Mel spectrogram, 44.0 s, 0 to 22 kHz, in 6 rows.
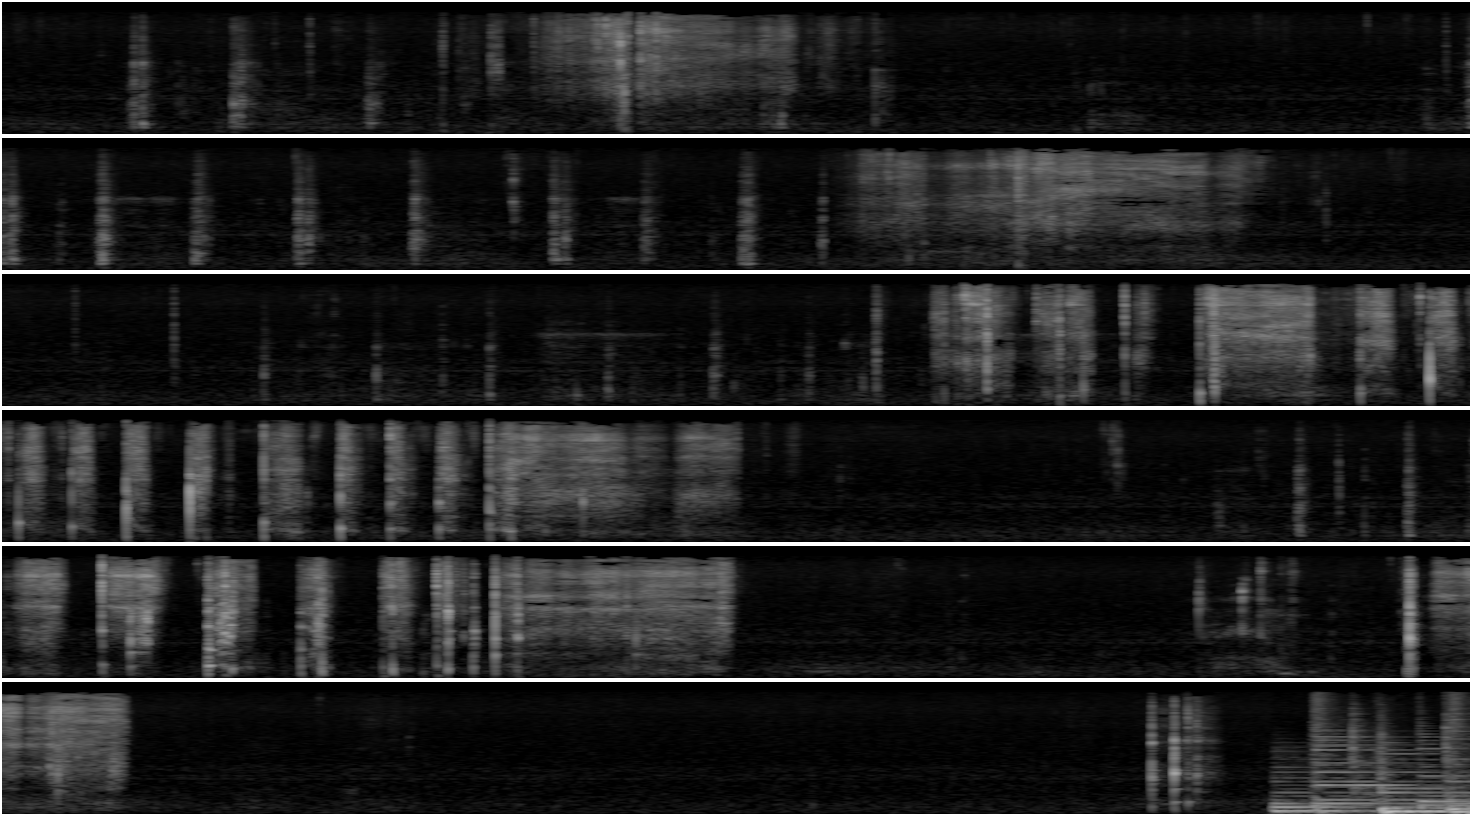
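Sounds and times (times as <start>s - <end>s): spoon scraping shaved ice: 2.6s - 4.2s, 11.5s - 13.6s, 19.3s - 25.7s, 29.4s - 33.1s, 36.4s - 37.4s.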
